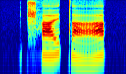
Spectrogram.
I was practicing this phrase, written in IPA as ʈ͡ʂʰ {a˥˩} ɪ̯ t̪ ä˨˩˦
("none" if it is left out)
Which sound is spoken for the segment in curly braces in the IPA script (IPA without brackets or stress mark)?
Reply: a˧˥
